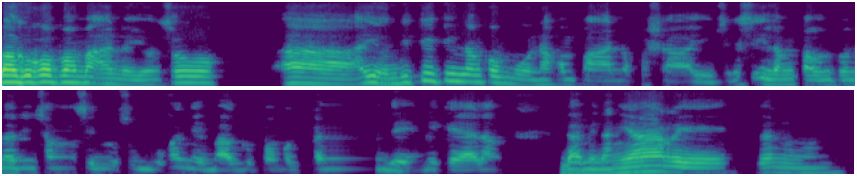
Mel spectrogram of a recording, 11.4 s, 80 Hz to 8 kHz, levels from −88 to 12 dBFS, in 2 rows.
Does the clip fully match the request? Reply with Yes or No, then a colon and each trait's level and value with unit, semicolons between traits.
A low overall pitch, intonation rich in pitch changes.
Yes: low, 130 Hz; wide, 6.4 semitones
